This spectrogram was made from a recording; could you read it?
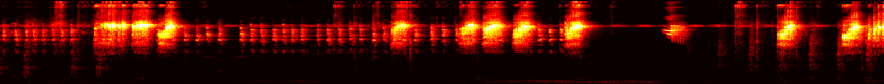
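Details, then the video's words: Oriental magpie-robin heard during trotol song mastering: loud, harsh, buzzy high bursts in clusters, separated by quieter chattering stretches, over a steady thin high whistle held across most of the recording. "pemasteran trotol kacer"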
